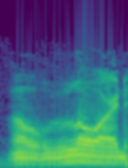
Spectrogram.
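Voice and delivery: mumbled, muttered under the breath. Narrator reads a man's reaction to a psychic researcher, muttered. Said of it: "muttered Trumbull".

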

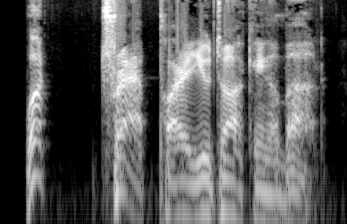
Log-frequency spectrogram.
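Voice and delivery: stiff, rigid delivery. A narrator reads a man's question to a woman, stiffly. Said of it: "asked Lanning stiffly".

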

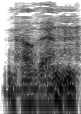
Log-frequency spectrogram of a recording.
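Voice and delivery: barely audible, low, hushed mumble. Replying to another speaker's question about love, mumbling. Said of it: "mumbled Odin".

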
